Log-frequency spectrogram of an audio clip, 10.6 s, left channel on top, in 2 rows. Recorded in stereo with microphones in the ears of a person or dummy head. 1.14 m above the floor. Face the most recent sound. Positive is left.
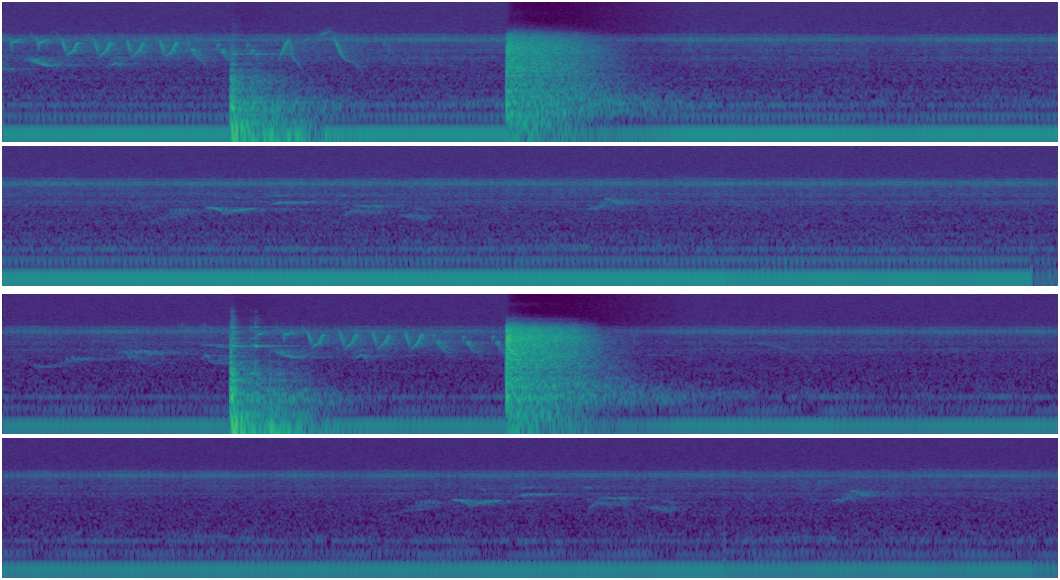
turn(degrees=-40)  # may be behind; listen again after turning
